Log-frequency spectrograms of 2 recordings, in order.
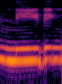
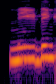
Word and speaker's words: kneading: the words are we we also have the word needing the door like you need the door that also is with Ken kneading is also done with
